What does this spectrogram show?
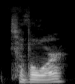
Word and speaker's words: Tavour: I've seen a lot on Tavour, rhymes with carnivore.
